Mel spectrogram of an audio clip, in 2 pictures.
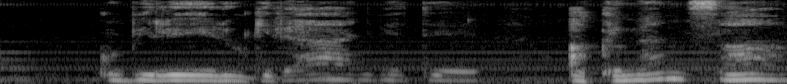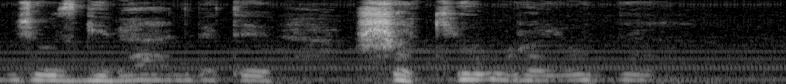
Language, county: Lithuanian, Panevėžys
